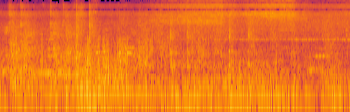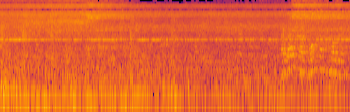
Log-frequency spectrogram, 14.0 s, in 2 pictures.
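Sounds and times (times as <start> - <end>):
train wheels rumbling on rail: 0.0 - 14.0
high wheel squeal: 4.1 - 14.0.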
